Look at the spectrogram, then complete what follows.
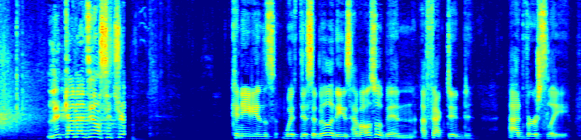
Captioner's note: some Applause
